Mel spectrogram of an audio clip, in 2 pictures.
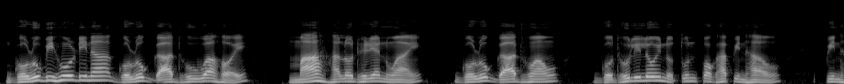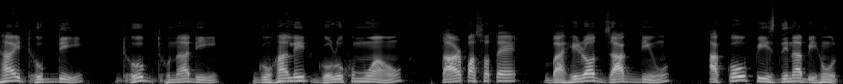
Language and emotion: Assamese, neutral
